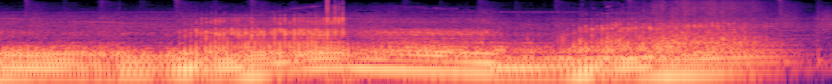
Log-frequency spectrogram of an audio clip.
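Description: A turbocharged four-cylinder Italian sports car engine revs loudly and steadily, its deep growl rising and falling for several seconds before cutting off at the end.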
